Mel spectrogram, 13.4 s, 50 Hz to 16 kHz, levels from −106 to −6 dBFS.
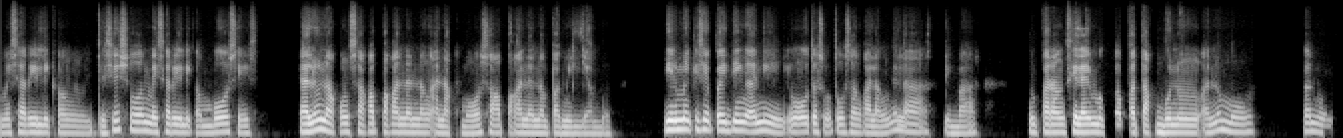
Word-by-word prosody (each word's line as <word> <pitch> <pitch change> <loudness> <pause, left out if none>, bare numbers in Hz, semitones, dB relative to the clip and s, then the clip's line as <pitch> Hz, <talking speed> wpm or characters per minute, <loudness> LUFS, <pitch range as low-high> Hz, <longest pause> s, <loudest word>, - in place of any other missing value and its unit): May 150 0 -4
sarili 160 0 +1
kang 145 -2 -7
desisyon, 190 +4 0
may 165 - +2
sarili 160 -3 0
kang 145 0 -5
boses, 155 -4 -1 0.4
lalo 170 +5 +6
na 185 -6 +4
kung 170 0 -1
sa 170 -1 -3
kapakanan 160 -2 0
ng 150 -1 -2
anak 145 -3 -3
mo, 140 +1 -2
sa 150 -2 -3
kapakanan 150 -1 -2
ng 140 - -6
pamilya 140 -1 -4
mo. 130 -1 -10 0.5
'Di 210 +1 +7
naman 215 -1 +6
kasi 215 -1 +3
puwedeng 195 0 +3
ano, 175 -3 +1
utos-utusan 160 -1 -1
ka 145 - -2
lang 145 +4 -3
nila, 170 -4 -3 0.2
'di 140 - -7
ba? 135 0 -4 0.6
Yung 160 - -4
parang 160 -1 +3
sila'y 160 -1 +5
magpapatakbo 155 0 -1
nung 155 -1 +1
ano 165 +6 -2
mo, 170 -4 -1 0.6
ganon. 175 -5 -4
160 Hz, 180 wpm, -22 LUFS, 145-170 Hz, 0.6 s, Di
